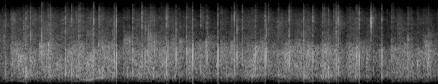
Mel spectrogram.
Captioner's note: attendees applauding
